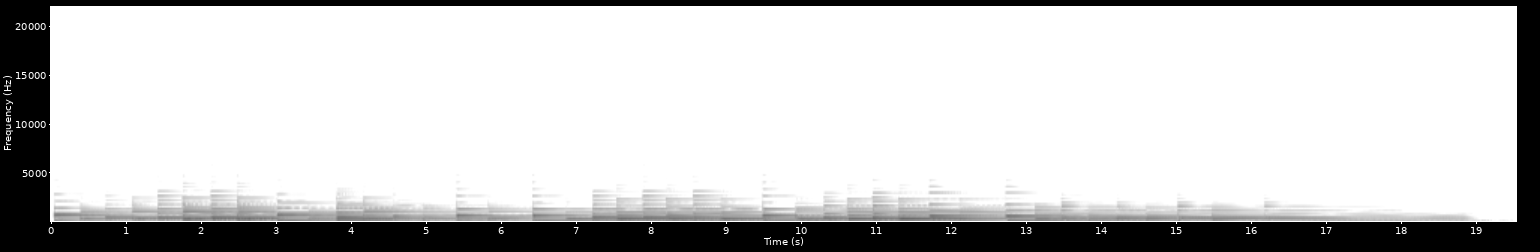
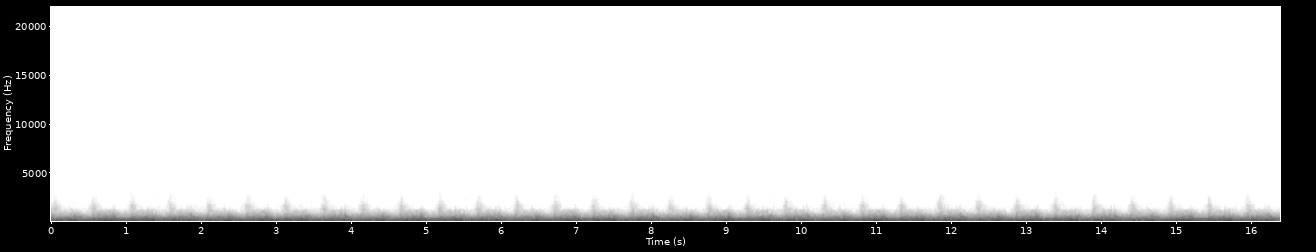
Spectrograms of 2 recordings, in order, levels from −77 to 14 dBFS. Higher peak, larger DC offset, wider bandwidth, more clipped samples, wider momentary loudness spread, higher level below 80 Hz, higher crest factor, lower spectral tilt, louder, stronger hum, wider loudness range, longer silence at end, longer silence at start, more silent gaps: second, -20 dBFS vs -8 dBFS; neither; first, 4.5 kHz vs 1.8 kHz; neither; first, 14 LU vs 2 LU; second, -64 dBFS vs -28 dBFS; about the same, 16 dB vs 12 dB; second, -8 dB/octave vs -14.5 dB/octave; second, -35 LUFS vs -23 LUFS; neither; first, 9 LU vs 0 LU; first, 0.65 s vs 0 s; about the same, 0 s vs 0 s; neither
